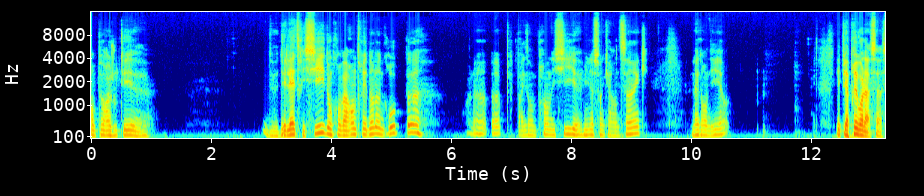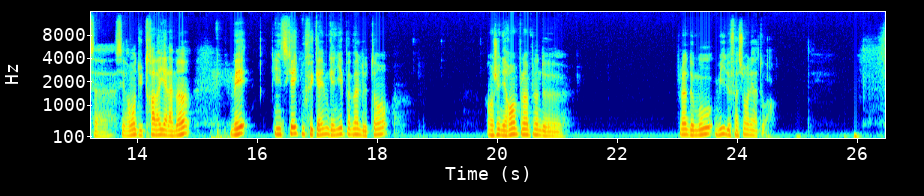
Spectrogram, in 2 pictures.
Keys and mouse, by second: 0.3 middle click, 2.3 click, 4.5 click, 5.3 click, 7.1 click, 8.7-9.9 ctrl+drag, 10.5-12.1 ctrl+drag, 13.8 click, 14.8-17.1 drag, 15.4 space, 17.6-18.8 ctrl+drag, 19.0 ctrl+click, 24.5 ctrl+z, 25.1 ctrl+-.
